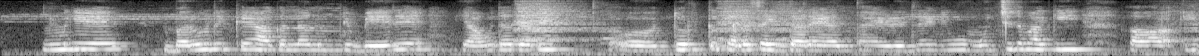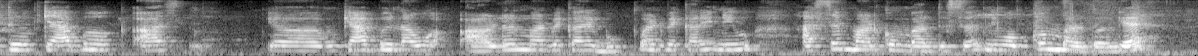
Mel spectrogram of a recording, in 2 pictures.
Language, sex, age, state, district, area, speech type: Kannada, female, 30-45, Karnataka, Davanagere, urban, spontaneous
